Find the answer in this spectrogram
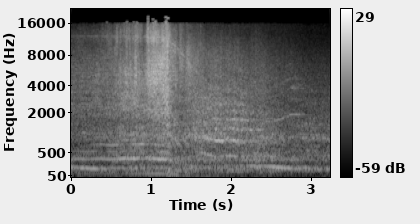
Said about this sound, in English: And the cars you can hear on track at the moment are the GB3 championship cars that are having their race, so this is actual racing you're hearing in the background.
